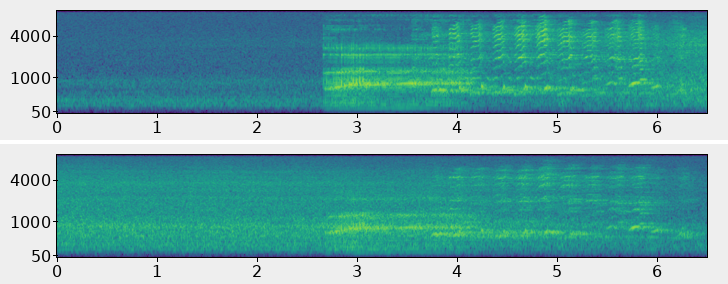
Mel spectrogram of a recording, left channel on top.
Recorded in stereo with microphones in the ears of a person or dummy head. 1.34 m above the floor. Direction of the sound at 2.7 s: 50° left (ahead or behind).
